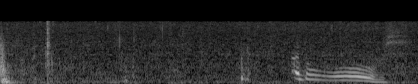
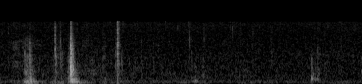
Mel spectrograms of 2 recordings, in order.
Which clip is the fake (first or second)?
first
